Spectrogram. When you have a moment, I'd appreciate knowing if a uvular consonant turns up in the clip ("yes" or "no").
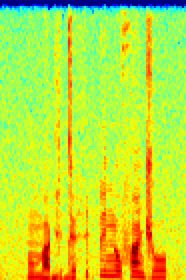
no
